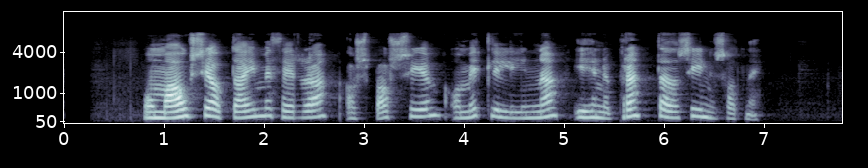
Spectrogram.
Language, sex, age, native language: Icelandic, female, 50-59, Icelandic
